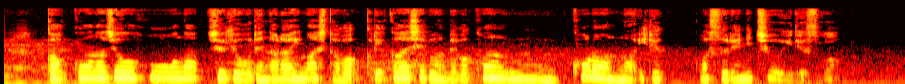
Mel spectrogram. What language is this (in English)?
Japanese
